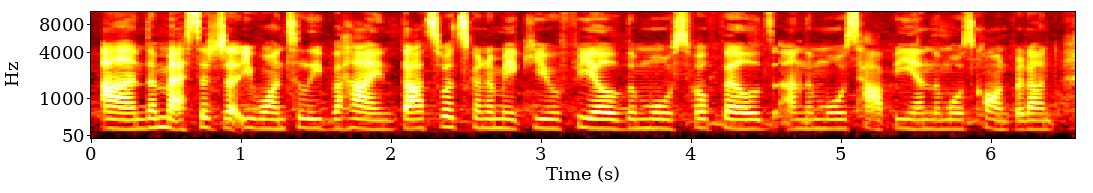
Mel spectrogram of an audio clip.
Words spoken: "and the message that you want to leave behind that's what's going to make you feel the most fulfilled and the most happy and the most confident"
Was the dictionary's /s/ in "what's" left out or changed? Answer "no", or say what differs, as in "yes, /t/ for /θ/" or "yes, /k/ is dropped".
no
